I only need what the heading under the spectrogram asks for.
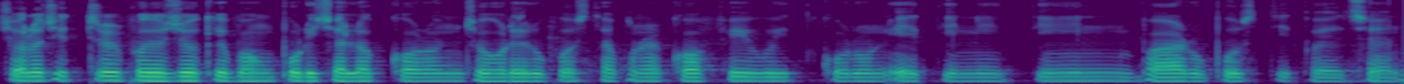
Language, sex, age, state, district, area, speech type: Bengali, male, 18-30, West Bengal, Hooghly, urban, read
